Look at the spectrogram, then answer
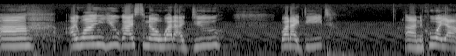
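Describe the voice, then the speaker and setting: In a strong Peruvian accent, a high-voiced woman projects her voice at a very slow pace, using long, frequent pauses and a monotone, flat intonation. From Peru, Cusco. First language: Spanish. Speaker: invited speaker, mother. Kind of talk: personal testimony. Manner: halting.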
